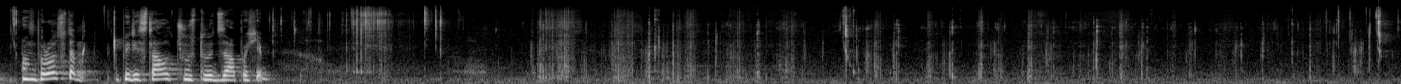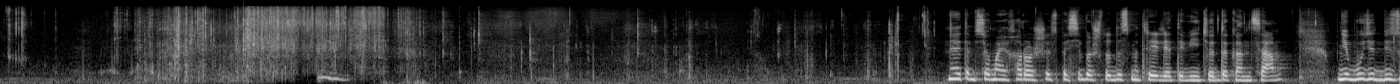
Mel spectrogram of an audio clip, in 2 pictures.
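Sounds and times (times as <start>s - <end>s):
crunchy bites and chewing: 2.8s - 18.6s
rustling: 15.2s - 20.4s.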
